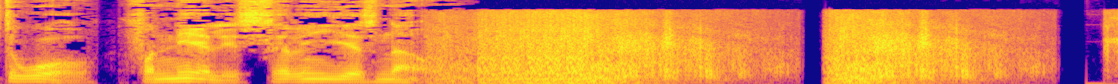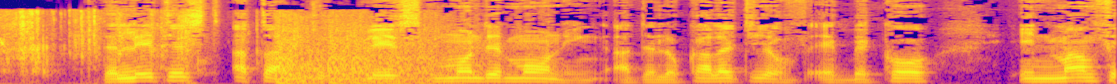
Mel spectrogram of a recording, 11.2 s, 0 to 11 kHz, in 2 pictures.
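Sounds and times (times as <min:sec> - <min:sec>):
speech: 0:00.0 - 0:03.4, 0:06.1 - 0:11.1
booming explosion: 0:02.2 - 0:05.0
sharp gunshot: 0:02.2 - 0:05.3, 0:07.0 - 0:08.1.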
